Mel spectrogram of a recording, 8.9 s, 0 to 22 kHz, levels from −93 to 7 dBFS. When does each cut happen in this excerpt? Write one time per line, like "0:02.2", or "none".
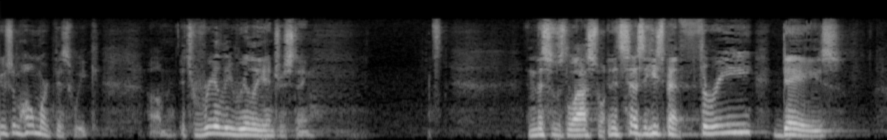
0:06.0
